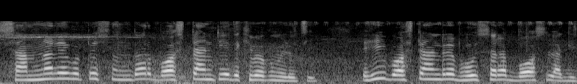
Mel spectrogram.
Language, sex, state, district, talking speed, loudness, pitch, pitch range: Odia, male, Odisha, Malkangiri, 155 wpm, -17 LUFS, 215 Hz, 200-240 Hz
